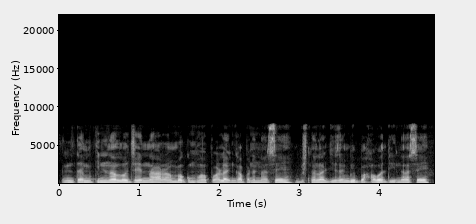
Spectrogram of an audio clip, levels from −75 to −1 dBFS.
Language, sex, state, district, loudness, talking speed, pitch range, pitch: Nagamese, male, Nagaland, Kohima, -19 LUFS, 155 wpm, 80-95 Hz, 85 Hz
